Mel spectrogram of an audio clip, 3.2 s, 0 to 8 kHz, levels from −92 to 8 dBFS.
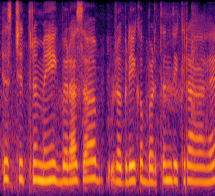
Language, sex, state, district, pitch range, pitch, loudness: Hindi, female, Assam, Kamrup Metropolitan, 230-250 Hz, 245 Hz, -14 LUFS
